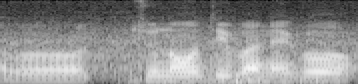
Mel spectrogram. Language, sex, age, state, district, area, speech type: Nepali, male, 30-45, West Bengal, Darjeeling, rural, spontaneous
